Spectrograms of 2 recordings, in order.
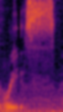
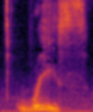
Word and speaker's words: Reese: My name is Teresa Reese. That is my birth name. Reese is spelled like the candy.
